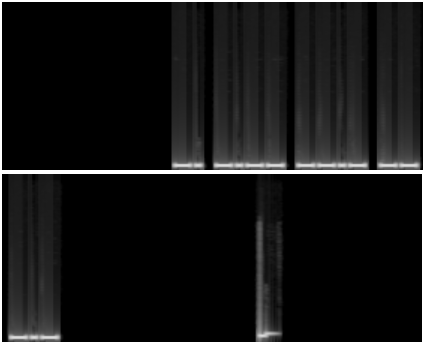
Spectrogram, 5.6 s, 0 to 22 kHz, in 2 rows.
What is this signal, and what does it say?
Morse code, heard as a keyed tone, about 36 wpm, 700 Hz. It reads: NYQMK
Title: Code Groups - 5 Letters - 35wpm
